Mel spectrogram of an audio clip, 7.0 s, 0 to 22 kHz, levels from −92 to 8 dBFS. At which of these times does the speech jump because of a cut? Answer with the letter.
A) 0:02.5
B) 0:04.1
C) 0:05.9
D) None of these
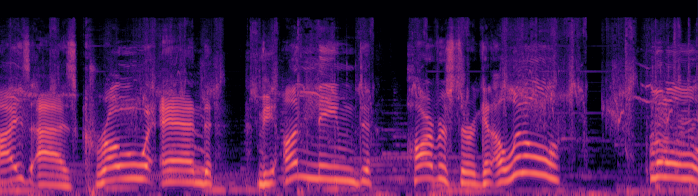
D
